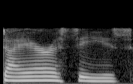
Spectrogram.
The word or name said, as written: diaereses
